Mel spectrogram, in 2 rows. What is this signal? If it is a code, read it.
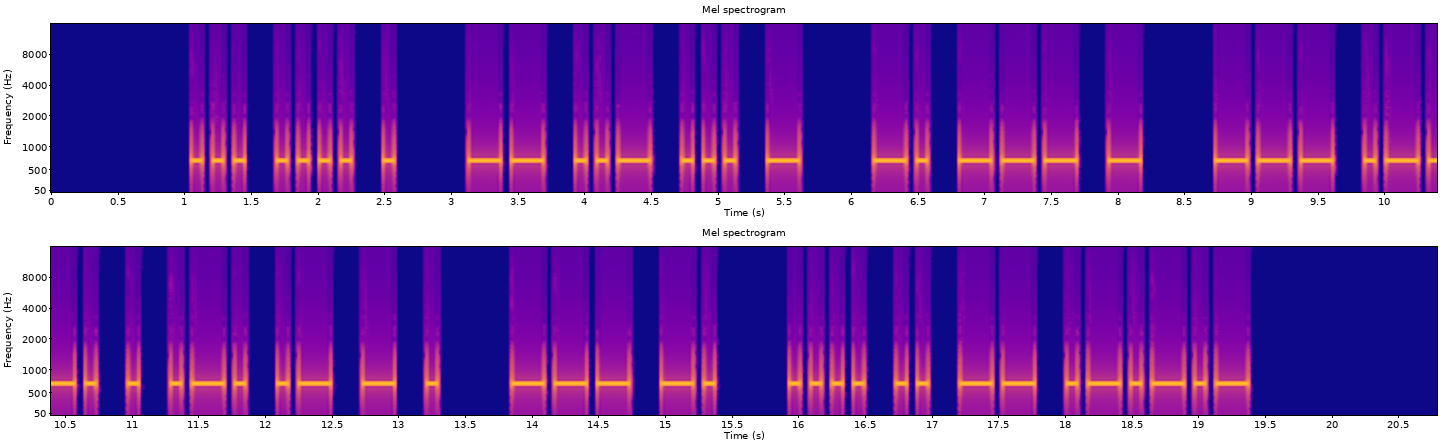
Morse code, heard as a keyed tone, about 15 wpm, 700 Hz. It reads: SHE MUST NOT OPERATE ON HIM.
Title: Sentences from Top 1500 Words 15wpm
